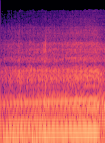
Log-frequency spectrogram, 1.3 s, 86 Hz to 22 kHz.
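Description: A 1993 Honda Z50R mini motorcycle pulls up a hill with a rider aboard, its small engine buzzing loud and close at steady revs, then dipping briefly near the end.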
